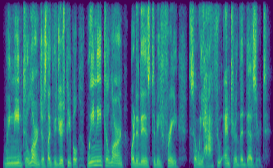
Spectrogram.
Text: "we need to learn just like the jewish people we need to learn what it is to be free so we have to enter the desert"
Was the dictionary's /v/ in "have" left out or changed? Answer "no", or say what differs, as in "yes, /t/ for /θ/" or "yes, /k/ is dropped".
yes, /f/ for /v/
